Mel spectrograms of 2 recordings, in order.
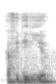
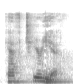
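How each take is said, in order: First: It is said with Portuguese pronunciation. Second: It is said with English pronunciation. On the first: "nós temos essa palavra em português" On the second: "mas a pronúncia aqui é"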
